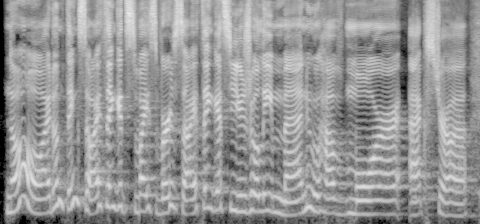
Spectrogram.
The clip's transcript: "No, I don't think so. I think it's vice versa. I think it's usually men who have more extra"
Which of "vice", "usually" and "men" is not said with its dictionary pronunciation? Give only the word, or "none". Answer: none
